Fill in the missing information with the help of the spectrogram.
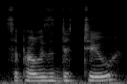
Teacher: It's difficult to hear this because the D and the T sounds blend together, supposed to.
